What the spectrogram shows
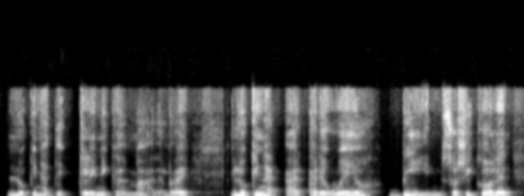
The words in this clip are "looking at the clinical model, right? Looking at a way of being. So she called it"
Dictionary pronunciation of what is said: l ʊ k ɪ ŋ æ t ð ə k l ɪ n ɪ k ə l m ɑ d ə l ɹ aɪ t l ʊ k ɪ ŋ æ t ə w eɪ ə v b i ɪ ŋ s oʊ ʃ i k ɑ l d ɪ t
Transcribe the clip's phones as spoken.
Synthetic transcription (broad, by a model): l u k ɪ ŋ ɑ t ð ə k l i n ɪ k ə l m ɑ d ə l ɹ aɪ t l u k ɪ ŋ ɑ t ə w eɪ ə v b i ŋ s oʊ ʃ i k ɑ l ɪ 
